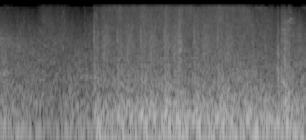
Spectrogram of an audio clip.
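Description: Gunshots crack in quick bursts amid loud battle noise.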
